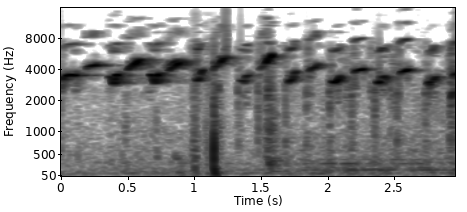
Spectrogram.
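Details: Wild greater green leafbird at Alas Purwo, Banyuwangi, pouring out a continuous rapid warble of bright rising and falling whistled notes, about six notes per second.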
